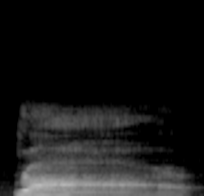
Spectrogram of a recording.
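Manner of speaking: low, drawn-out play roar; lion roar. Pretend. Storyteller plays the lion facing the mouse, low roar.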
